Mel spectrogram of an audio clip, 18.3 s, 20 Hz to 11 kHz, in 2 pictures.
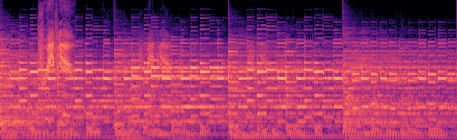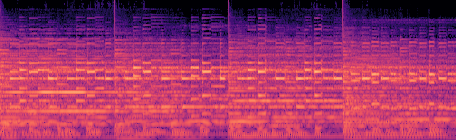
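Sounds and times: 
guitar arpeggio loop: 0:00.0 - 0:18.2.

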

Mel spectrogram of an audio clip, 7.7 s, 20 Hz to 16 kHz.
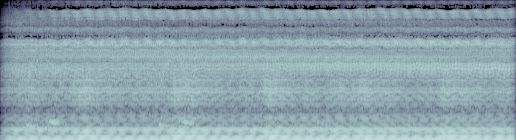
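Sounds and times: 
high voltage electricity: 0:00.0 - 0:07.7.

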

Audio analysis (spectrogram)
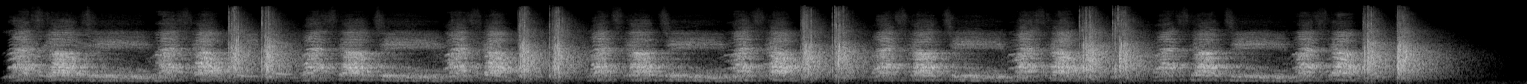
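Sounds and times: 
sports crowd cheerleaders chanting: 0:00.0 - 0:14.7
people clapping: 0:01.6 - 0:06.8, 0:07.4 - 0:09.7, 0:10.3 - 0:14.8.

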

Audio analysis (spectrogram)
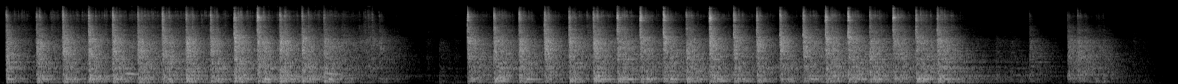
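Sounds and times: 
fast hammering on car bodywork: 0:00.0 - 0:03.3, 0:04.7 - 0:09.7.

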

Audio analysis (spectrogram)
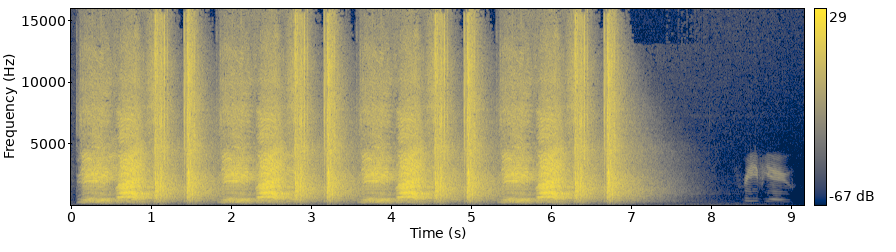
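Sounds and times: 
sports crowd chanting defense: 0:00.0 - 0:07.2.

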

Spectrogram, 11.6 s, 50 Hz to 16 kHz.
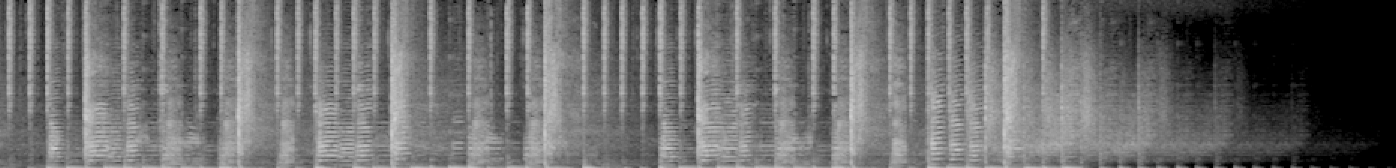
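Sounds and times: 
saxophone stinger: 0:00.4 - 0:09.2.

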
